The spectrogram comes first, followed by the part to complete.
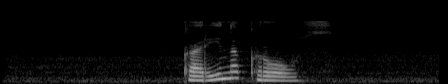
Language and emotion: Russian, neutral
